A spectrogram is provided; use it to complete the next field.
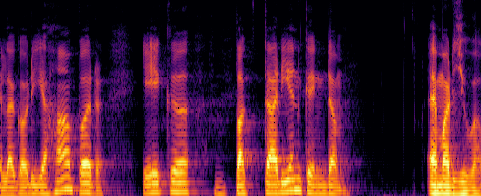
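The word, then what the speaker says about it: Bactrian: और यहाँ पर एक बख्तारियन किंगडम एमर्ज हुआ। बख्तारियन किसको बोलते हैं? तो एक्चुअल में ये वाले रीजन को बख्तारियन बोलते हैं। बख्तारियन, बैक्टीरिया नहीं पढ़ना उसको, ठीक है, बैक्टीरियन होगा ये, ठीक है।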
